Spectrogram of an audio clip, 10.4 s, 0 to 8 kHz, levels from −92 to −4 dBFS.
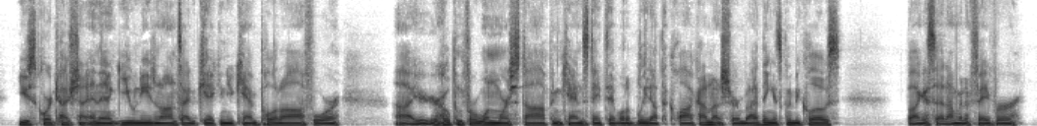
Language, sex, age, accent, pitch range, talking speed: English, male, 20-39, American, 105-125 Hz, 305 wpm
